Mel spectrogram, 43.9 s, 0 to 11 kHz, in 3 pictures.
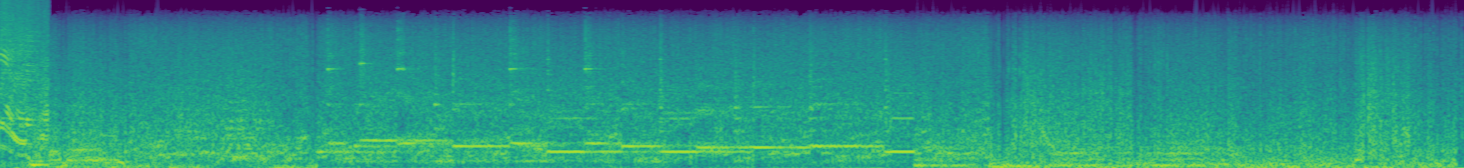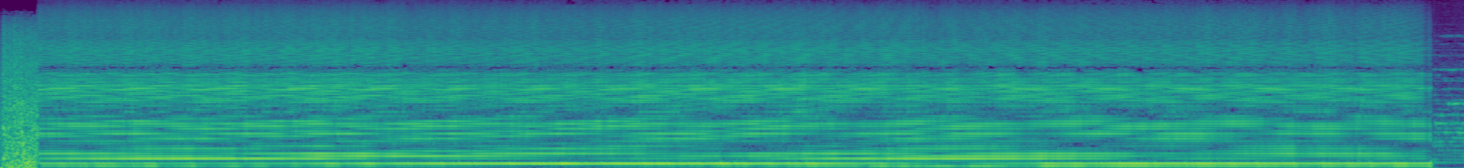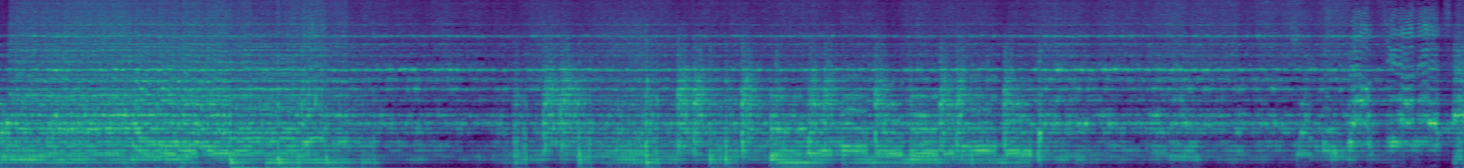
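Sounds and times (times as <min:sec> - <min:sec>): low hum: 0:00.0 - 0:29.0
harsh noise: 0:00.0 - 0:29.8
distorted held notes: 0:00.0 - 0:33.1, 0:34.4 - 0:41.3
warbling drone: 0:00.0 - 0:33.1.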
